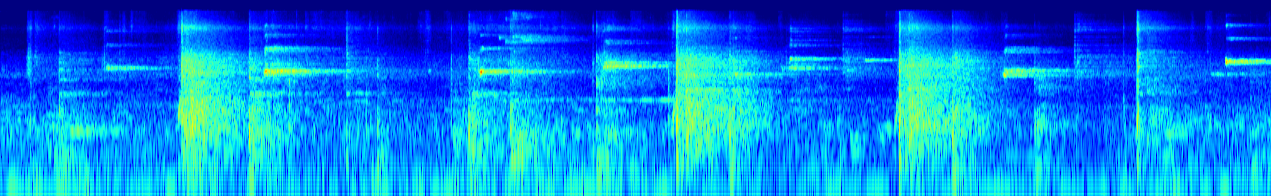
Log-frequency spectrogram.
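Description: Badminton rackets striking the shuttlecock in a fast doubles rally: about seven sharp hits, some of them hard smashes, every second or two, each ringing in a large hall. Short high squeaks of shoes on the court come between the hits.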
